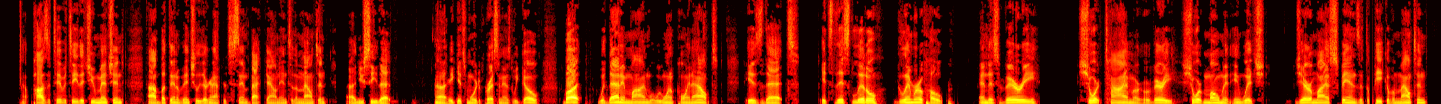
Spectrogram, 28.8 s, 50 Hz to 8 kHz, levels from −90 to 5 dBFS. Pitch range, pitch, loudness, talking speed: 80-95 Hz, 85 Hz, -24 LUFS, 150 wpm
